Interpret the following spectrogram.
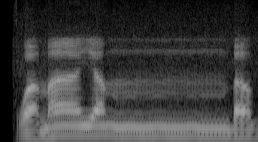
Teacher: Karena ada ya sukun sebelumnya harakat. kasrah gi dibaca panjang dua harakat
